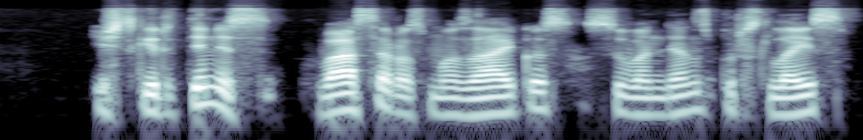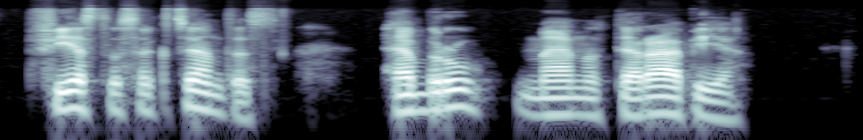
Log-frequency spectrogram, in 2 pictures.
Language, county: Lithuanian, Telšiai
